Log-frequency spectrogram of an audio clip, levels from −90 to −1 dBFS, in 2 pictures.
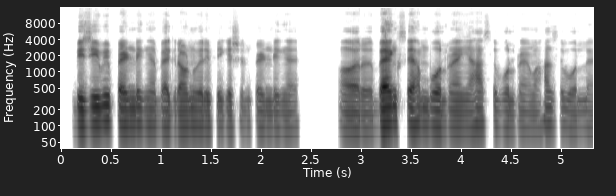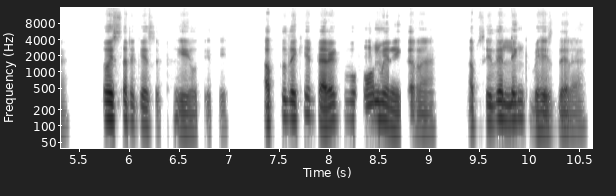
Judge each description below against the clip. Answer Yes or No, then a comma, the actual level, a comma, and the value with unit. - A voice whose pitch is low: Yes, low, 100 Hz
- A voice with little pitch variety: No, average, 3.0 semitones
